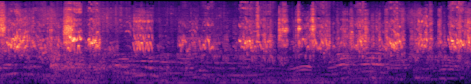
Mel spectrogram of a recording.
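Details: Aviary budgerigars chattering, with high rasping chirps in quick bursts above a softer warbling of wavering, lower tones that rise and fall.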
